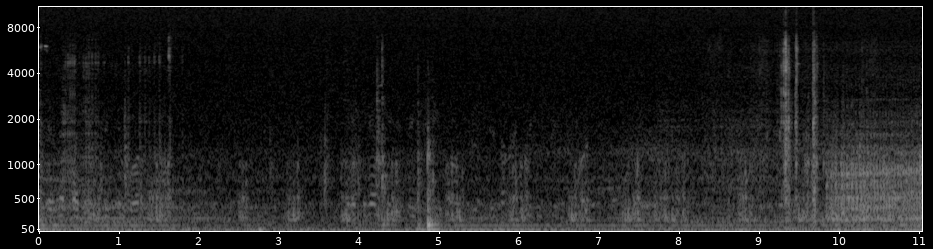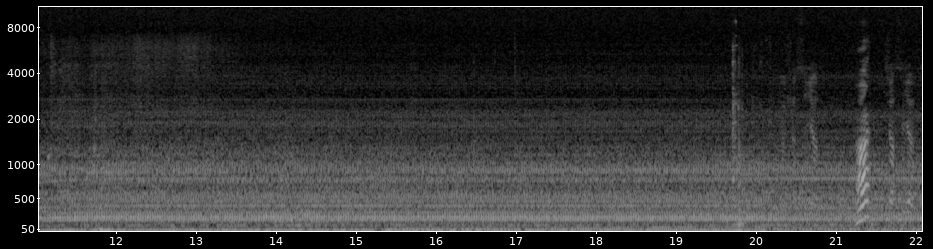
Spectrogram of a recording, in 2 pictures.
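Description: A motor vehicle engine idling steadily; it comes in about ten seconds in, louder than the faint low rumble and occasional clicks before it.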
